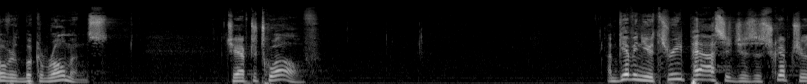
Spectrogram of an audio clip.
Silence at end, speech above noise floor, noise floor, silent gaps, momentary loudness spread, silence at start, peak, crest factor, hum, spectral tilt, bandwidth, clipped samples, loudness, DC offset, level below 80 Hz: 0 s; 33 dB; -58 dBFS; none; 16 LU; 0 s; -4 dBFS; 24 dB; none; -2.5 dB/octave; over 20 kHz; under 0.1%; -24 LUFS; under 0.1%; -44 dBFS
